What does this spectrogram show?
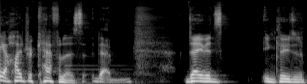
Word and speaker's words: hydrocephalus: I think we say hydrocephalus David's included a pronunciation guide but I believe that hydrocephalus hydrocephalus I'm not sure I think as kef Seth is pronounced kef in the UK like what's that common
